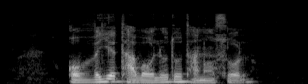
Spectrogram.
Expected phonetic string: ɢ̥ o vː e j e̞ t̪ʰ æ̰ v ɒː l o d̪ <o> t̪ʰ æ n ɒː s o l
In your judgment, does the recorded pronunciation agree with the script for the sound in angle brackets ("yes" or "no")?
yes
